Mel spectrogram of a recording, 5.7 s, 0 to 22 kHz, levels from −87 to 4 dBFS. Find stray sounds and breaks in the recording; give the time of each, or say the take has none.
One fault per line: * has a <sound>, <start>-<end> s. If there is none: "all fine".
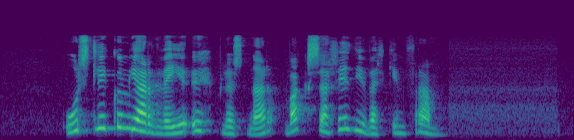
all fine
